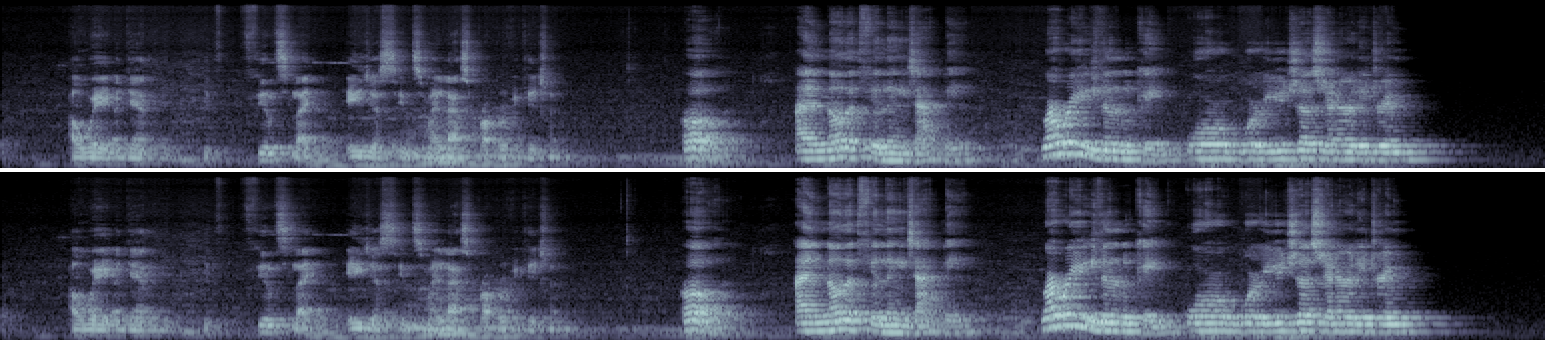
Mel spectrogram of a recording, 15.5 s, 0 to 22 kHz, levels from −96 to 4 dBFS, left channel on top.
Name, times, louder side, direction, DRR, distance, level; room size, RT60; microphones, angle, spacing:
voice 1, 0.7-2.1 2.6-5.7 10.0-10.3, left 1 dB, 15° left, 4 dB, 0.8 m, -31 dB
voice 2, 6.8-7.2 7.9-9.7 10.4-14.0, right 1 dB, 75° right, 0 dB, 2.0 m, -22 dB
10.5 x 5.1 x 4.0 m, 0.83 s
head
